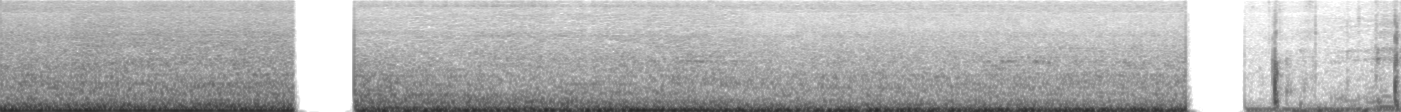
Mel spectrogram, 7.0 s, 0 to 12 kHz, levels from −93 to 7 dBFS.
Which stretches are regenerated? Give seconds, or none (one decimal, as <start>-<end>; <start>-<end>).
none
